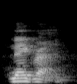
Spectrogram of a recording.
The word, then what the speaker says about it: Negron: Negron.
